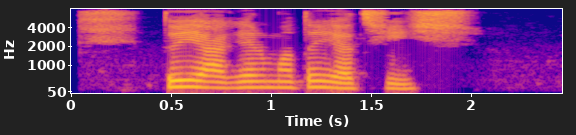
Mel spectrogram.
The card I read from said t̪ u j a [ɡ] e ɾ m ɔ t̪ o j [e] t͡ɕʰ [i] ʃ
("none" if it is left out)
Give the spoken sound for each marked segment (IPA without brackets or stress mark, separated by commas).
ɡ, a, i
